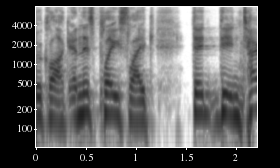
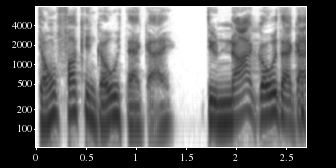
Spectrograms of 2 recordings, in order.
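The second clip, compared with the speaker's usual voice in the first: mock whispering. Retelling an old man's warning after getting off the plane: imitating a whisper. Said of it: "whispers to me".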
